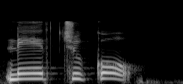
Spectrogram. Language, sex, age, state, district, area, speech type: Telugu, female, 30-45, Andhra Pradesh, Eluru, urban, read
